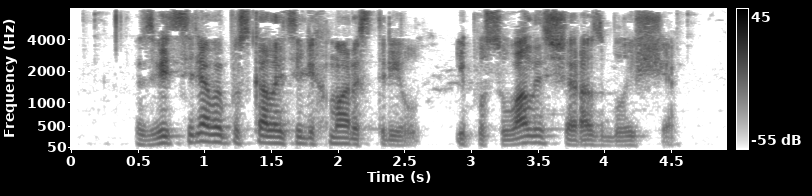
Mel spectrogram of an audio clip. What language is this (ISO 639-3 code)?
ukr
